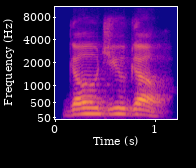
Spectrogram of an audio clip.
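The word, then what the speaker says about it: 五十五: And the reason he asked for number 55 in Japan is that in Japanese, you pronounce the word 55, go, Jew, go.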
